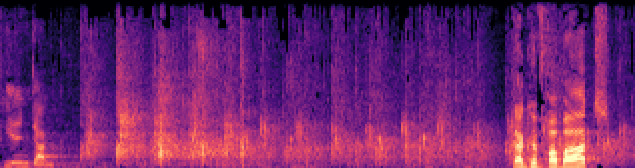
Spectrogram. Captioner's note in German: Beifall SPD und vereinzelt DIE LINKE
